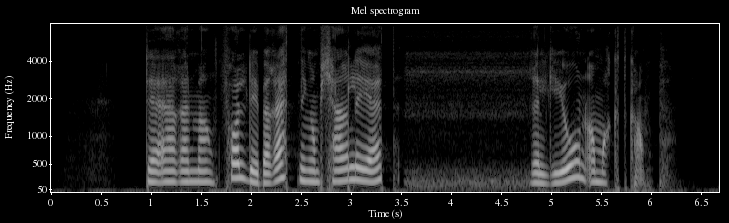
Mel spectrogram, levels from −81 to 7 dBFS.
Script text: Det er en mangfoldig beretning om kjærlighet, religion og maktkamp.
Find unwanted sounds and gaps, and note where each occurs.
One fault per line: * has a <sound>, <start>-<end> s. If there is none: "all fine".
all fine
